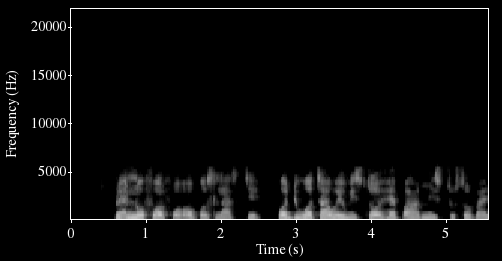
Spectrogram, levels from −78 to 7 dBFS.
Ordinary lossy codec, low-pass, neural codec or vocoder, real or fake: AAC, 48 kbps; 5.4 kHz; none; real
